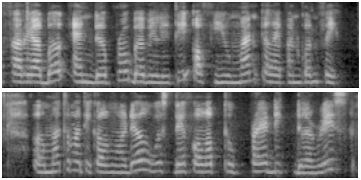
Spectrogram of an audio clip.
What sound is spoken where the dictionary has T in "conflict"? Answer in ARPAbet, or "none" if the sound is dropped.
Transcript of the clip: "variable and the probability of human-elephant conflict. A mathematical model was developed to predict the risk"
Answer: T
